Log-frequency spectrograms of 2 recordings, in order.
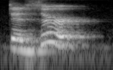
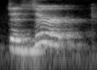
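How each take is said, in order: First: The stress is on the second syllable. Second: The same.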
